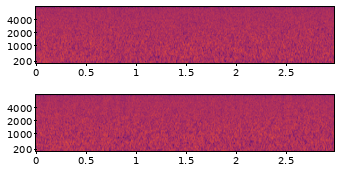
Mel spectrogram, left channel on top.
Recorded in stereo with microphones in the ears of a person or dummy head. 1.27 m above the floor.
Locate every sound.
Only background noise.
